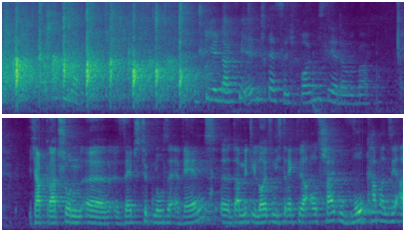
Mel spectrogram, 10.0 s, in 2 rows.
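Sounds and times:
audience applause: 0.0s - 2.8s
speech: 2.8s - 10.0s.

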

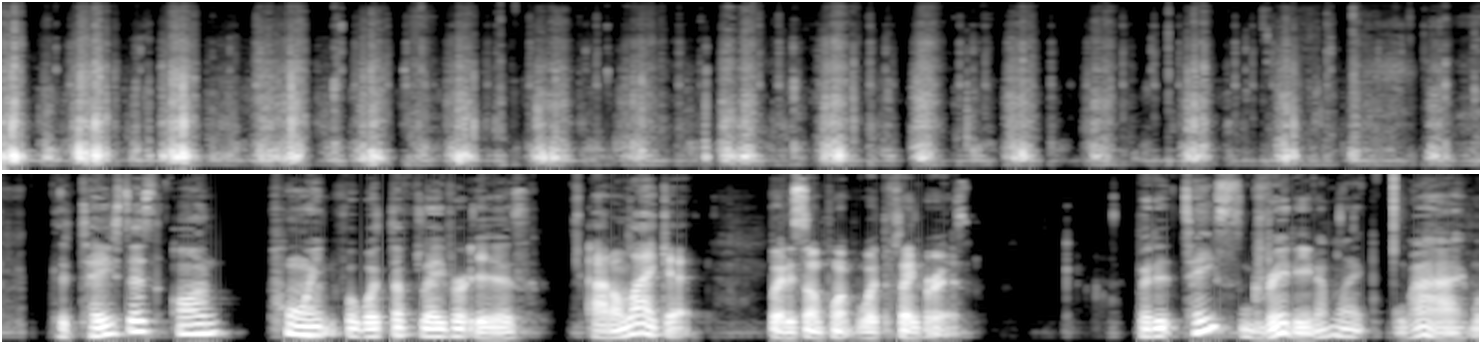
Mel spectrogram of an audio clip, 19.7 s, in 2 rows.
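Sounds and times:
biting and chewing a crunchy snack combining two classic flavors: 0.0s - 10.0s
speech: 10.3s - 16.4s, 17.4s - 19.6s.

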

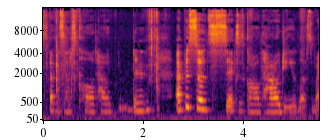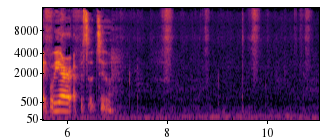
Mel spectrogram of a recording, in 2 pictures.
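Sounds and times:
speech: 0.1s - 7.1s
pen writing at a small desk: 7.9s - 11.0s.

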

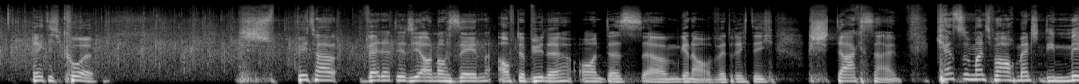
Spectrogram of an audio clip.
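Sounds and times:
audience applause: 0.0s - 5.4s
speech: 0.3s - 1.2s, 2.4s - 10.7s.

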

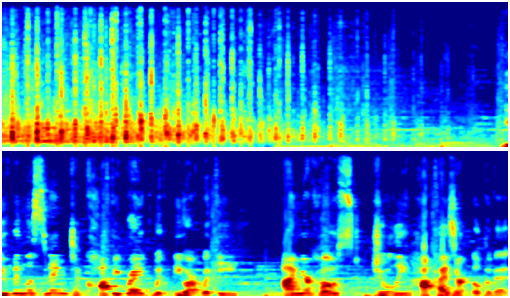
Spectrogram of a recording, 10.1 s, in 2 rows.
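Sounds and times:
audience applause for panelists: 0.0s - 4.8s
low tone: 2.8s - 4.7s
speech: 5.0s - 10.1s.

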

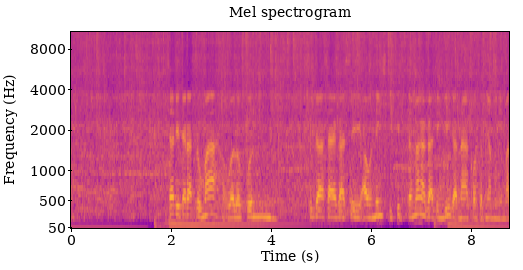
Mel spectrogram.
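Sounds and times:
light rain falling by a house terrace: 0.0s - 8.7s
speech: 2.0s - 4.2s, 4.8s - 8.7s.

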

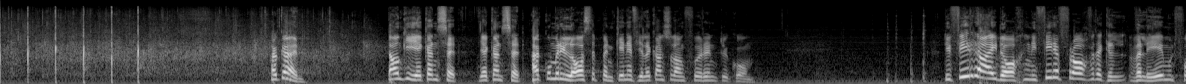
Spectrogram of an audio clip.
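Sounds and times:
audience clapping hands: 0.0s - 4.3s
speech: 2.7s - 3.2s, 3.9s - 7.6s, 9.4s - 11.8s.

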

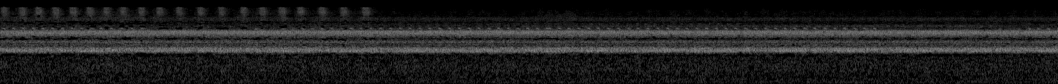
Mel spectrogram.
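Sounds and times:
night chorus of crickets and insects trilling: 0.0s - 10.5s.

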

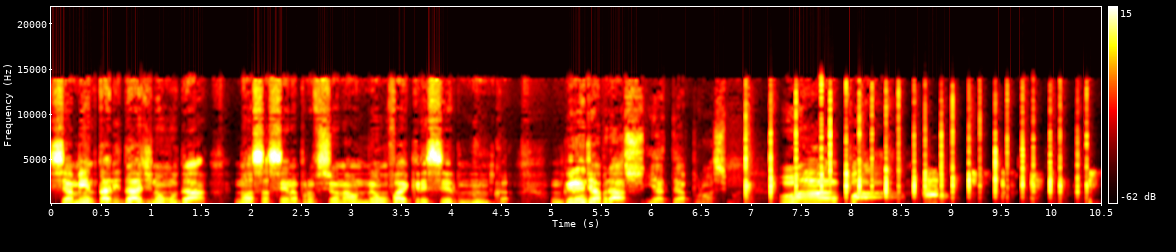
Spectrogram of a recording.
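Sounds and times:
speech: 0.0s - 8.5s
Spanish-style palmas hand clapping: 6.9s - 10.4s.

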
